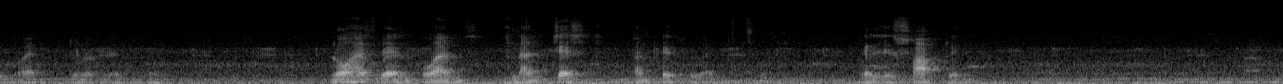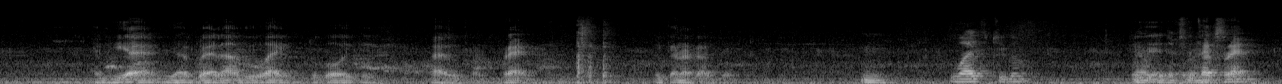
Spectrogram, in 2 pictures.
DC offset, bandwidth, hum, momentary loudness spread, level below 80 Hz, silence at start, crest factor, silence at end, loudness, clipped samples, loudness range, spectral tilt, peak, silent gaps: under 0.1%; 15 kHz; none; 16 LU; -42 dBFS; 0 s; 20 dB; 0 s; -31 LUFS; under 0.1%; 9 LU; -7 dB/octave; -10 dBFS; none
